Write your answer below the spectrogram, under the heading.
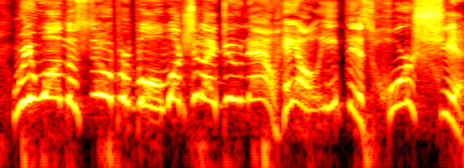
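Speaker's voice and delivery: shrill, blaring, very high, very loud Philadelphia fan bellow. Imitating a philadelphia fan who ate police horse shit: imitating a philadelphia fan. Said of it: "the Philadelphia fan that ate the police horse shit".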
